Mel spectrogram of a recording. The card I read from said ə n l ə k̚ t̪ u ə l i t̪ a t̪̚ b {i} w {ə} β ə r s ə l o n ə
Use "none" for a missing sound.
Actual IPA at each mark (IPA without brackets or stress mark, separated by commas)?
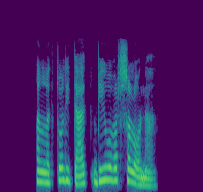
i, ə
